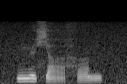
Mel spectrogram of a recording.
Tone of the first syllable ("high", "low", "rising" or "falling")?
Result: high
